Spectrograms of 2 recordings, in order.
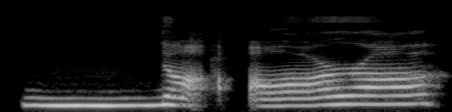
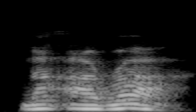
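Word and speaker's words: נערה: Na'ara. Na'ara. That your accent goes on the last syllable.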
